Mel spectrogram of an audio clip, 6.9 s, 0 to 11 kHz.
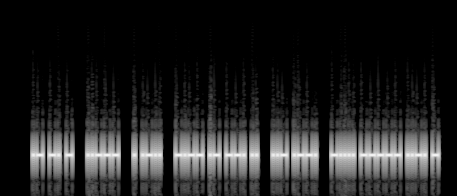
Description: Morse code, heard as a keyed tone, about 38 wpm, 700 Hz. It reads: ANT 2 EL YAGI UP 60FT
